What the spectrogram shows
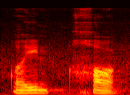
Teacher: হালকে বা কণ্ঠনালীর শেষ ভাগ হতে উচ্চারিত হয়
